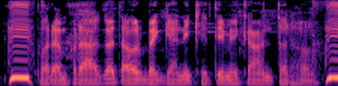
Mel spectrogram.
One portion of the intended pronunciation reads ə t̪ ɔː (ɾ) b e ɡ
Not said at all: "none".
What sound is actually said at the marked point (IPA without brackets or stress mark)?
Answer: ɾ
